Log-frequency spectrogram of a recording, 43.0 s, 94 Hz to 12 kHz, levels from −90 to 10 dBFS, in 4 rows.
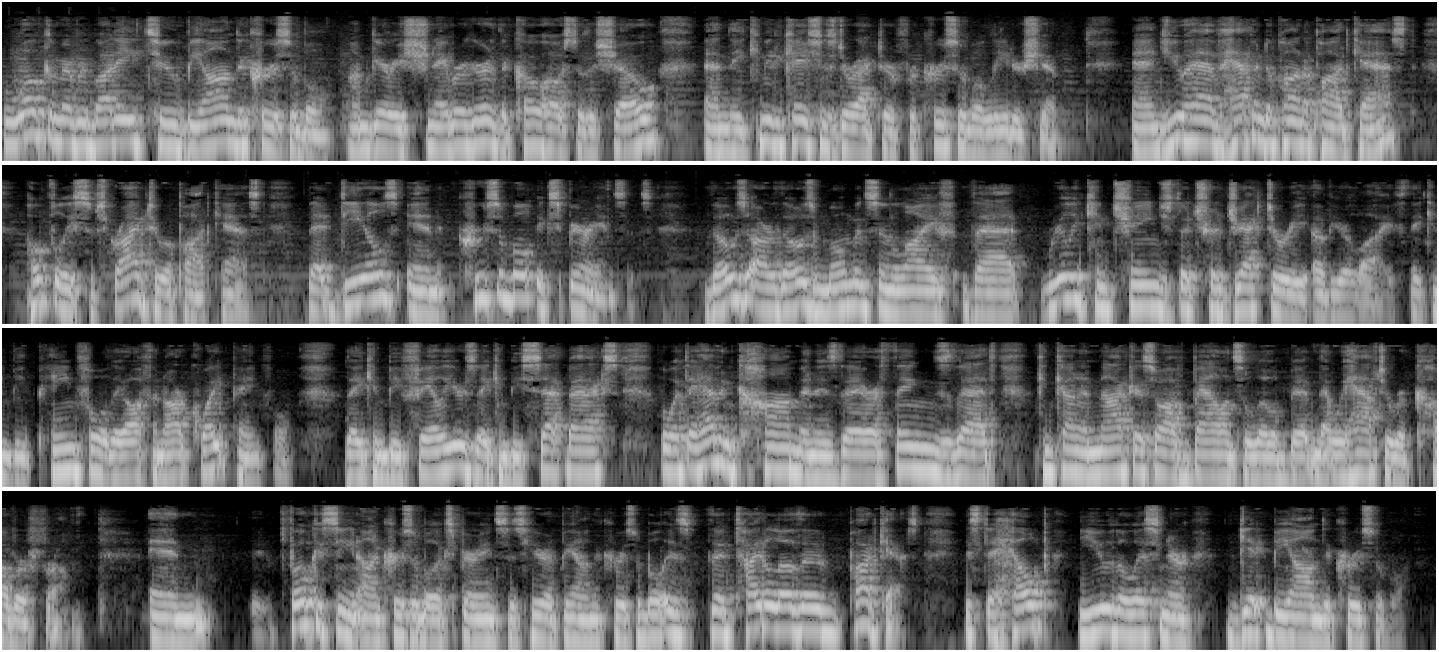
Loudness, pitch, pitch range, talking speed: -17 LUFS, 135 Hz, 125-155 Hz, 175 wpm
